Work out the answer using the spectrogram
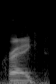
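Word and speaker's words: Cragg: on CRA it's that Craig you know it's it's it sounds just like you spelled it right but you got to spell it wrong it's c r a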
